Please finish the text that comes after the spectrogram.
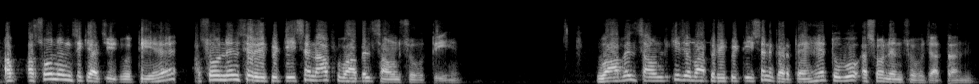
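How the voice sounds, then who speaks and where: A man with a somewhat high voice gives an English literature lesson. He explains patiently, sounds words out again and again, and keeps checking that his students understand. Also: very animated, unhurried, low-quality recording.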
